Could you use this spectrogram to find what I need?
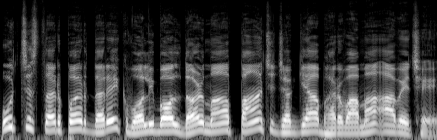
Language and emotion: Gujarati, neutral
